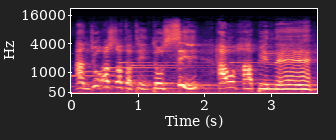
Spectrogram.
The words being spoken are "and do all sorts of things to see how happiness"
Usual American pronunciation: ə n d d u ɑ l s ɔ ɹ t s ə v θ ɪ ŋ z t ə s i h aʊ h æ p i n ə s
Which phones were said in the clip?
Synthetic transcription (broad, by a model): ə n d d u ɑ l s ɔ t ə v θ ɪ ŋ t ə s i h aʊ h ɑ p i n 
